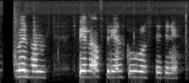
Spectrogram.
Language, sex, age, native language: Icelandic, male, 12, Icelandic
